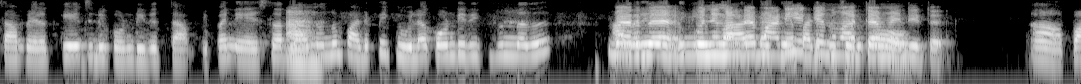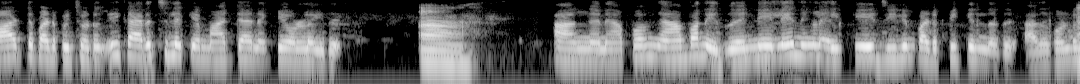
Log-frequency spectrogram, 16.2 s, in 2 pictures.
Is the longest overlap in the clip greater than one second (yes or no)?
yes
